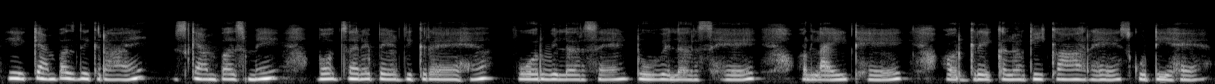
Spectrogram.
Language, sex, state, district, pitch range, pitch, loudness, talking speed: Hindi, female, Chandigarh, Chandigarh, 225-250 Hz, 235 Hz, -16 LUFS, 150 wpm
